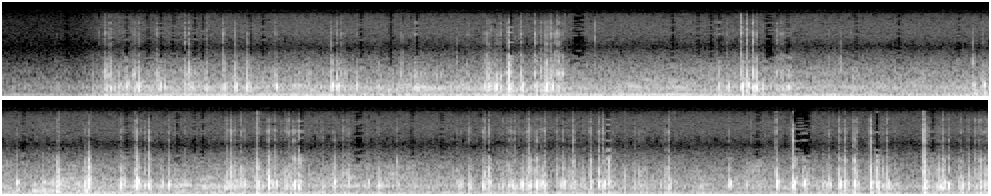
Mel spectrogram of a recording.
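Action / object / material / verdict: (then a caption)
scrape / painted wooden panel scratched with a bamboo skewer tip / wood / none. The tip of a bamboo skewer traces and scratches across a solid, flat wooden panel painted with trees, working near the lower branches. After a brief silence, a soft, continuous scratching and scraping texture begins, with a faint low rumble underneath. Brief brighter ticks and crackles stand out in short clusters throughout.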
